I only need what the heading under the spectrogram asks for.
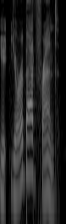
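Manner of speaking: soft, sad delivery. Retelling a scene where Scorpia answers Catra: imitating Scorpia quietly and sadly. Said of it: "quietly and sadly, but strongly".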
